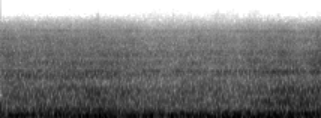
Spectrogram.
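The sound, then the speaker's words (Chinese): A China Airlines airplane roars overhead, a loud, steady low rumble with a broad hiss on top that holds constant for the full few seconds, with no voices over it. “我们现在有另外一个插播，嗯、应该是 飞机的 call in，”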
